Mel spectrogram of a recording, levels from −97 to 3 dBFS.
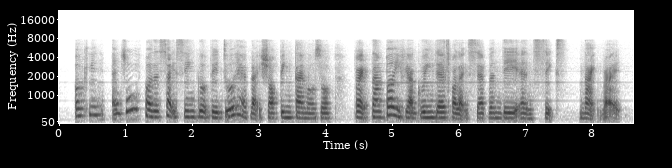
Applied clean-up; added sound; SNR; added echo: neural mask model RNNoise.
